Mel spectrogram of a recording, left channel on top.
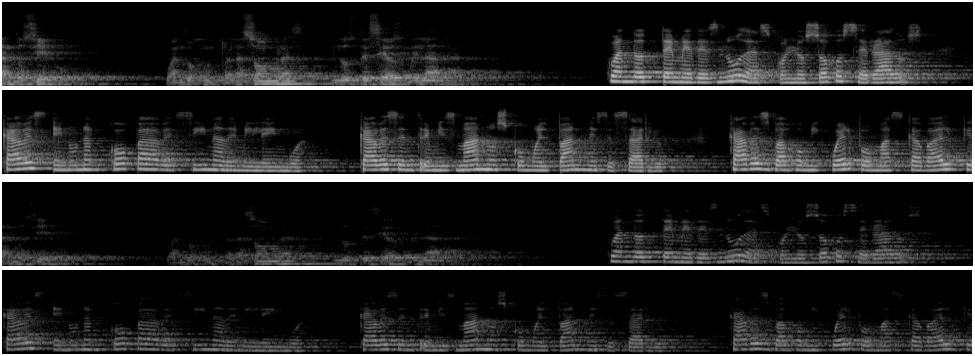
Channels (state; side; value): quieter; right; 12.0 dB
